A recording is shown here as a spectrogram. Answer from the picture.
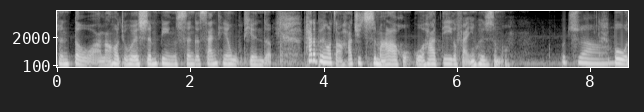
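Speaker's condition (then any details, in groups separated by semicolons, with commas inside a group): No condition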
